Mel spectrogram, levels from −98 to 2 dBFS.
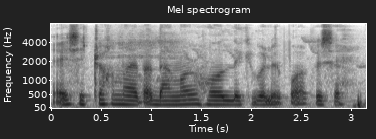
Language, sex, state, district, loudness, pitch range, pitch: Assamese, male, Assam, Sonitpur, -17 LUFS, 145-155 Hz, 145 Hz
